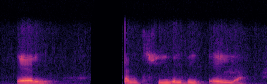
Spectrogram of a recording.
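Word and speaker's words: él: Okay, here it is not il. Okay, the way you pronounce in English. In Spanish, the letter E is pronounced as the letter A of English. Okay, so that's why you will say it L and she will be ella.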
